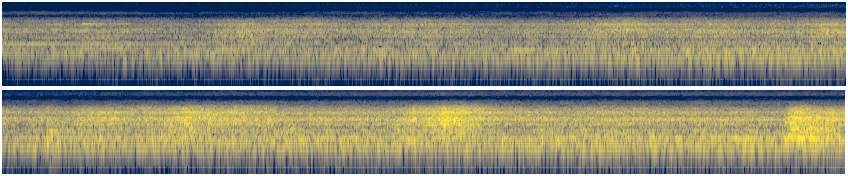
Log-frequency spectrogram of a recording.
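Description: A steady rushing drone with faint held tones underneath, slowly growing louder, like a theatre sound-design effect.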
